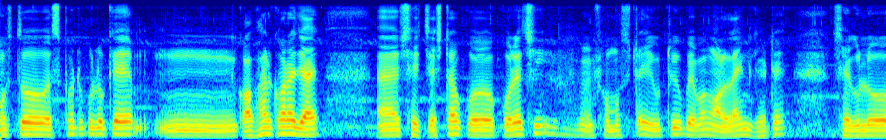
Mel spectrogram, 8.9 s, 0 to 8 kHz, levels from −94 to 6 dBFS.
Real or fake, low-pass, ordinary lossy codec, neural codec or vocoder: real; 7.2 kHz; none; none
